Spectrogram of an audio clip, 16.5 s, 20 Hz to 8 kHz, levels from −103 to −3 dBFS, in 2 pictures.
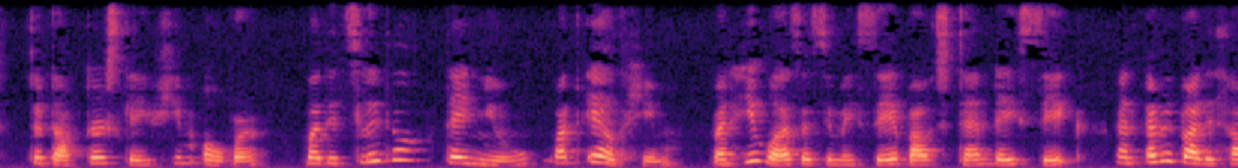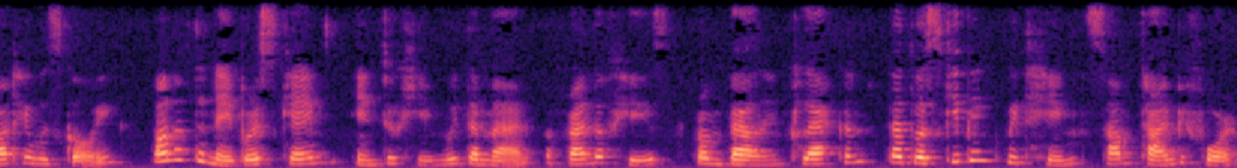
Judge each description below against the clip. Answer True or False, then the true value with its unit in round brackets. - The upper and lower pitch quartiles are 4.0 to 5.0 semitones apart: True (4.6 semitones)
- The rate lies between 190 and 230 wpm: True (200 wpm)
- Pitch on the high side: True (250 Hz)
